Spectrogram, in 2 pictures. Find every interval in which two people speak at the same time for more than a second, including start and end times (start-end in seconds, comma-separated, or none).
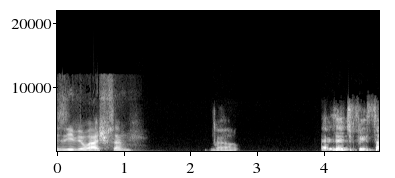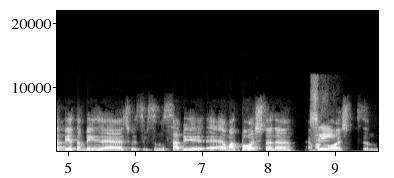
none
